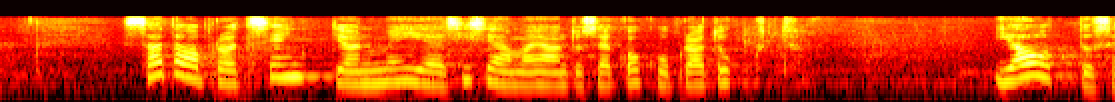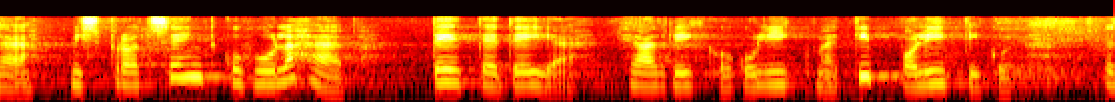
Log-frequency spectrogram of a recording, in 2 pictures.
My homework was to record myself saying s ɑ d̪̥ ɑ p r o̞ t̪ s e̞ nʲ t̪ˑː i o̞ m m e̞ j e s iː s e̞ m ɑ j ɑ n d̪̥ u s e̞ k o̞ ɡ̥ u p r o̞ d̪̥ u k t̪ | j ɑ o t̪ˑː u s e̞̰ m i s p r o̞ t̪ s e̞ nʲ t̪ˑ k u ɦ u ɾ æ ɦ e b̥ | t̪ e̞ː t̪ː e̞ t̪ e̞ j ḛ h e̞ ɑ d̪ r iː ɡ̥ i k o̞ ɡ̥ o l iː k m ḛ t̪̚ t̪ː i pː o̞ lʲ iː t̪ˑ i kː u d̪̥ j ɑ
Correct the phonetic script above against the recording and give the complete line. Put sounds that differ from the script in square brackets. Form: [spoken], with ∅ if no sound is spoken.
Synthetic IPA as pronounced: s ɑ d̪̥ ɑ p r o̞ t̪ s e̞ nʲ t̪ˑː i o̞ [n] m e̞ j e s [i] s e̞ m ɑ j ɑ n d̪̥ u s e̞ k o̞ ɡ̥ u p r o̞ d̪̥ u k t̪ | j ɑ o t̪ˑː u s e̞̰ m i s p r o̞ t̪ s e̞ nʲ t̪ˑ k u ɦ u [l] æ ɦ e b̥ | t̪ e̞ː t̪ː e̞ t̪ e̞ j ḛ h e̞ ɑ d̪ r iː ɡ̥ i k o̞ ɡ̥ [u] l iː k m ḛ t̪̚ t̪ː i pː o̞ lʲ iː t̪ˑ i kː u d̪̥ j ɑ

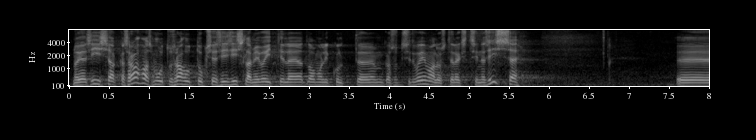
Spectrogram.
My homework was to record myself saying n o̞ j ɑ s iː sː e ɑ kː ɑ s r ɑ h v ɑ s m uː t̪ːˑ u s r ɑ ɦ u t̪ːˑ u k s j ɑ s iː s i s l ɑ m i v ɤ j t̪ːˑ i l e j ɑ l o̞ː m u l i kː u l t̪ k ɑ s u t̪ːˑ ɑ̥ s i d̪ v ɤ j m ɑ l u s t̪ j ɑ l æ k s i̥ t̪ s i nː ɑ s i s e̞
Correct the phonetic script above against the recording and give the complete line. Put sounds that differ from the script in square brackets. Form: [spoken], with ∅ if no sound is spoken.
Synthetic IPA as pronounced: n o̞ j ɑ s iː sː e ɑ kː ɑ s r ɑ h v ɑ s m uː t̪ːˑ u s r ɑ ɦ u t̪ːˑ u k s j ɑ s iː s i s l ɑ m i v ɤ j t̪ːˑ i l e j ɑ l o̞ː m u l i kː u l t̪ k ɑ s u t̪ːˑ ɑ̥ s i d̪ v ɤ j m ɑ l u s t̪ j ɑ l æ k s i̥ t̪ s i nː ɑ s i [sː] e̞

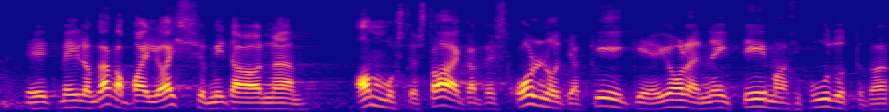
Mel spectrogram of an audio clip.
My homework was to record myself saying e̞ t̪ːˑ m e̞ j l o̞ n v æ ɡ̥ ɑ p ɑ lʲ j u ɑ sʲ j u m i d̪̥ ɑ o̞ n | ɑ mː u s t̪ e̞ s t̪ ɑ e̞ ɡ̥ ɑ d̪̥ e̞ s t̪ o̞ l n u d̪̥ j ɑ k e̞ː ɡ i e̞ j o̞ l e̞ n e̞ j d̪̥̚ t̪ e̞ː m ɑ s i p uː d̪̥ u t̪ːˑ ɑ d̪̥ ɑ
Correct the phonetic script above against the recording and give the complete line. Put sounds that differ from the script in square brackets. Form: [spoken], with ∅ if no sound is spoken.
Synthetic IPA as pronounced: e̞ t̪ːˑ m e̞ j l o̞ n v æ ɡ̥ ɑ p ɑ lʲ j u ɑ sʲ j u m i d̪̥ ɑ o̞ n | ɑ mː u s t̪ e̞ s t̪ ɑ e̞ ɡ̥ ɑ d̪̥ e̞ s t̪ o̞ l n u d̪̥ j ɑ k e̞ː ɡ i e̞ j o̞ l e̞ n e̞ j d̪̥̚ t̪ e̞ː m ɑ s i p uː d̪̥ u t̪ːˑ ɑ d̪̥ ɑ

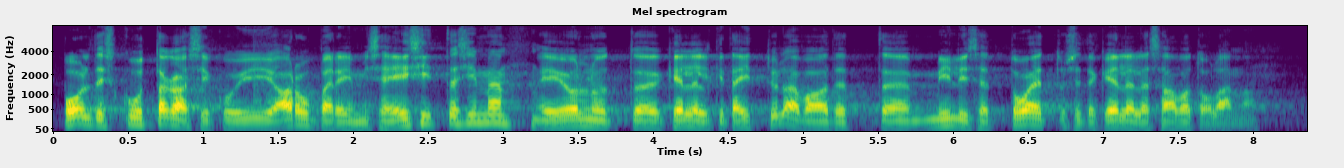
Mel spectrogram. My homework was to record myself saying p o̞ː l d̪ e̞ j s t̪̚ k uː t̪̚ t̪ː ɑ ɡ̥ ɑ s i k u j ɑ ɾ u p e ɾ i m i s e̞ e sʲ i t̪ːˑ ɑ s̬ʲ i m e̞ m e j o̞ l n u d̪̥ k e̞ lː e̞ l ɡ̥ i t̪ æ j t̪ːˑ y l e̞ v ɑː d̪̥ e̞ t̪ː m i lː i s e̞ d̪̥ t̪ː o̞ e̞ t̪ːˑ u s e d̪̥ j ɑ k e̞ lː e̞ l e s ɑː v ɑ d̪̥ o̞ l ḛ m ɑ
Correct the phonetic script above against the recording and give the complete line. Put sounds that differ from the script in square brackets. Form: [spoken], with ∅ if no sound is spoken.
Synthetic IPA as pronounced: p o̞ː l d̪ e̞ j s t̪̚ k uː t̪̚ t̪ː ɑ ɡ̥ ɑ s i k u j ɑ ɾ u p [æ] ɾ i m i s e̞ e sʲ i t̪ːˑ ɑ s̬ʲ i m e̞ [∅] e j o̞ l n u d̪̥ k e̞ lː e̞ l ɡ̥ i t̪ æ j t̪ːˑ y l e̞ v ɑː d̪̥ e̞ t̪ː m i lː i s e̞ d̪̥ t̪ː o̞ e̞ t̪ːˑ u s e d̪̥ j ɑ k e̞ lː e̞ l e s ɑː v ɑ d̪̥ o̞ l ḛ m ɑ

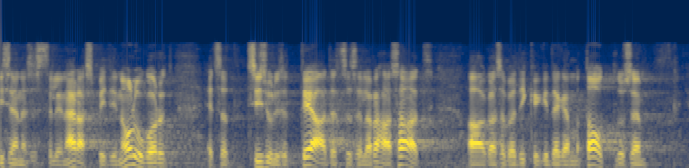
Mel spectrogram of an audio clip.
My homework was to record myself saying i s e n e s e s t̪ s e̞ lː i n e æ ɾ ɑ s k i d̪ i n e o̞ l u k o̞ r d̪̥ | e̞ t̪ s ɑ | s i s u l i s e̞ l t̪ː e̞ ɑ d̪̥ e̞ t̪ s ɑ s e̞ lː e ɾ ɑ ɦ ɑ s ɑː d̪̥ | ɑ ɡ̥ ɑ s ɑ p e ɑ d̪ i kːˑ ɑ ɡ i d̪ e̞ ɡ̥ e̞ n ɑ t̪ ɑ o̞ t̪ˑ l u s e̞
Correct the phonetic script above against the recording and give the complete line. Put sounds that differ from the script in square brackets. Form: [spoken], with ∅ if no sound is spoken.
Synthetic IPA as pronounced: i s e n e s e s t̪ s e̞ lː i n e æ ɾ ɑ s [p] i d̪ i n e o̞ l u k o̞ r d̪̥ | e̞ t̪ s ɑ | s i s u l i s e̞ l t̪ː e̞ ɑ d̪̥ e̞ t̪ s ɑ s e̞ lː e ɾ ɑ ɦ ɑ s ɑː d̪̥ | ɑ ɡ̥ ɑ s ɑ p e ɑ d̪ i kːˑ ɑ ɡ i [t̪] e̞ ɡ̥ e̞ [m] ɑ t̪ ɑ o̞ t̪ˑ l u s e̞

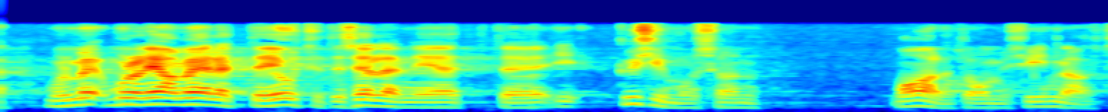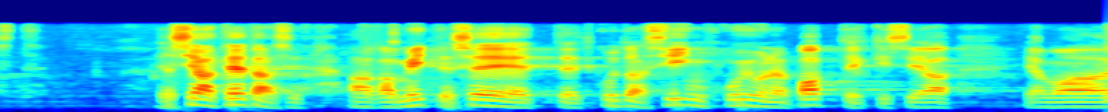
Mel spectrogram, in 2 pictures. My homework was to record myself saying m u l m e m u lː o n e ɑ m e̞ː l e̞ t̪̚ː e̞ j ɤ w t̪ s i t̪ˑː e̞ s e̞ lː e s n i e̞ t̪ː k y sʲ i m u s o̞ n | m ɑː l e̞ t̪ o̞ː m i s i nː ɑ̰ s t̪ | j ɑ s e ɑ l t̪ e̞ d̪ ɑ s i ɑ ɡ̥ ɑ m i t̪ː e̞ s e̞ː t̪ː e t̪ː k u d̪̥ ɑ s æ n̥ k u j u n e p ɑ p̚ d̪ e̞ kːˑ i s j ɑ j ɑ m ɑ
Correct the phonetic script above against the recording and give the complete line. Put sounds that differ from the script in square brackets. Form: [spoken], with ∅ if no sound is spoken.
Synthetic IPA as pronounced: m u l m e m u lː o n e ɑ m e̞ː l e̞ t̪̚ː e̞ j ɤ w t̪ s i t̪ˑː e̞ s e̞ lː e [∅] n i e̞ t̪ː k y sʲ i m u s o̞ n | m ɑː l e̞ t̪ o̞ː m i s i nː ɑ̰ s t̪ | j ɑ s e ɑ l t̪ e̞ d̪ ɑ s i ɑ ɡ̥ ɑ m i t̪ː e̞ s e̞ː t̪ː e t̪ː k u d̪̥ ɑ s [i] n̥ k u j u n e p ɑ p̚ [t̪] e̞ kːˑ i s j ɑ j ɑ m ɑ

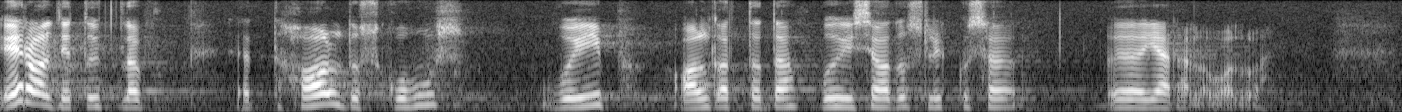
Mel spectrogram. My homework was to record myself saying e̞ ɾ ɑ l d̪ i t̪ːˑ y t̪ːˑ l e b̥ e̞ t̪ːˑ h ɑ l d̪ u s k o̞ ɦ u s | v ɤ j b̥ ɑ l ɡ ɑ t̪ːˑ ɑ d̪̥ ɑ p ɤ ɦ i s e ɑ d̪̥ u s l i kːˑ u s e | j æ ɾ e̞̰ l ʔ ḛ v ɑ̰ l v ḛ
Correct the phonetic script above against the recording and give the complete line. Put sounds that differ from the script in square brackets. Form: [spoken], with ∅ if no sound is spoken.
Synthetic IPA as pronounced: e̞ ɾ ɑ l d̪ i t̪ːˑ y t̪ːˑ l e b̥ e̞ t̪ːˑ h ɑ l d̪ u s k o̞ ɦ u s | v ɤ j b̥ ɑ l ɡ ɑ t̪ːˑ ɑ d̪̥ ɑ p ɤ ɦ i s e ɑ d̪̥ u s l i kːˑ u s e | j æ ɾ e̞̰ l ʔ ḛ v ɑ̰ l v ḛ

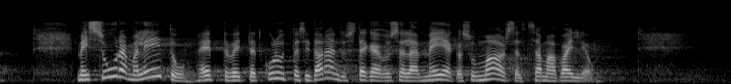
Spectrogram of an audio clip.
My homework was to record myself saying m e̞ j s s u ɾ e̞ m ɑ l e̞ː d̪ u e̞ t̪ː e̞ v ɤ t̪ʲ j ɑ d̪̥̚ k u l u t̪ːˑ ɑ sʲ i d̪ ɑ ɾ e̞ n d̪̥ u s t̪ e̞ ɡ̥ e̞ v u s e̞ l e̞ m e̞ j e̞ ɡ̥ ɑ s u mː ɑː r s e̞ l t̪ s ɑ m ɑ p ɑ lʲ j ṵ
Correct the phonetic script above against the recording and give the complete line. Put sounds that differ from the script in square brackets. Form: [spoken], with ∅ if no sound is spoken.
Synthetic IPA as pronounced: m e̞ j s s [uː] ɾ e̞ m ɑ l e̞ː d̪ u e̞ t̪ː e̞ v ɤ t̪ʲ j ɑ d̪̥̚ k u l u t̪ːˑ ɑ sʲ i d̪ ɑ ɾ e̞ n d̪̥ u s t̪ e̞ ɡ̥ e̞ v u s e̞ l e̞ m e̞ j e̞ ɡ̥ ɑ s u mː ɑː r s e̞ l t̪ s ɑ m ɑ p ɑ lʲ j ṵ

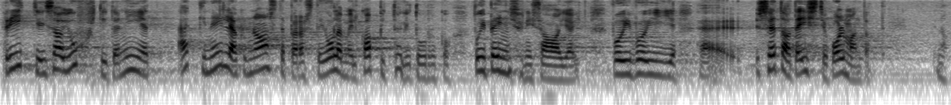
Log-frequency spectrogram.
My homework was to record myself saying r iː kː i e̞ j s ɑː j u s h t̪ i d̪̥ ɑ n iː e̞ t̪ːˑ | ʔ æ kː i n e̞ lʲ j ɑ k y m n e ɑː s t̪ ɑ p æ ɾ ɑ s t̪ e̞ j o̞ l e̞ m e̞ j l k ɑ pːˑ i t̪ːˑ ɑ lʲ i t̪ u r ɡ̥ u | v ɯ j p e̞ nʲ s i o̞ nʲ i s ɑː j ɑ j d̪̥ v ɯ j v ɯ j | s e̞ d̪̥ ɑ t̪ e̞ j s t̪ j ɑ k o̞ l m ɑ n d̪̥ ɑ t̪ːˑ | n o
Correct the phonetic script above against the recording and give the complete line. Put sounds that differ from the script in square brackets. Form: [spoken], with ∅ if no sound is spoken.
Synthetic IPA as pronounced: r iː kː i e̞ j s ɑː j u [∅] h t̪ i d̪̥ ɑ n iː e̞ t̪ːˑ | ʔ æ kː i n e̞ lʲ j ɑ k y m n e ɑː s t̪ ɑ p æ ɾ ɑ s t̪ e̞ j o̞ l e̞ m e̞ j l k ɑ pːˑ i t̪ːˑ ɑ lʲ i t̪ u r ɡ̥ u | v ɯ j p e̞ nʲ s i o̞ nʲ i s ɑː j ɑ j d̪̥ v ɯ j v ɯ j | s e̞ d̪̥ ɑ t̪ e̞ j s t̪ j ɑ k o̞ l m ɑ n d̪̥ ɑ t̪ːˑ | n o

